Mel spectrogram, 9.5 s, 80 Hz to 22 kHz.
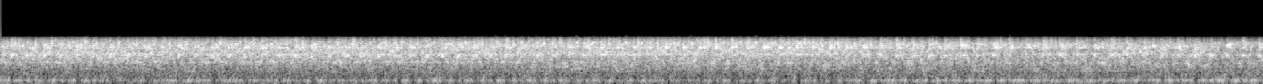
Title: Cbr 954 knocking noise????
